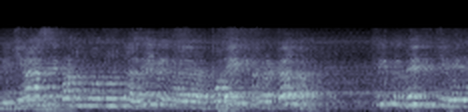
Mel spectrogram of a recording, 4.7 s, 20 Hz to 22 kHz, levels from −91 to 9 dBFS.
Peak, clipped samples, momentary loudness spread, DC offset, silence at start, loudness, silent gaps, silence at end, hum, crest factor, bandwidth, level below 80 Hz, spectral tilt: -8 dBFS; under 0.1%; 9 LU; under 0.1%; 0 s; -24 LUFS; none; 0 s; none; 16 dB; 8 kHz; -58 dBFS; -5.5 dB/octave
